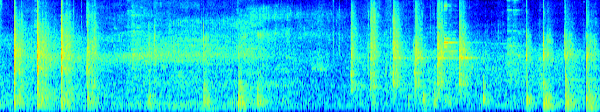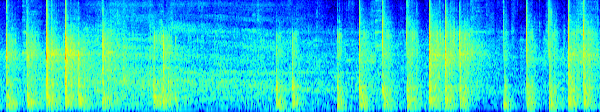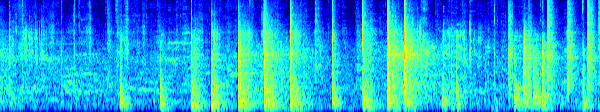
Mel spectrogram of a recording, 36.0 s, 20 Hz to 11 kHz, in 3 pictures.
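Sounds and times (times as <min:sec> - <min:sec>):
sharp knocks: 0:00.2 - 0:03.3, 0:04.0 - 0:05.5, 0:07.0 - 0:15.8, 0:17.5 - 0:18.1, 0:34.2 - 0:36.0.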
